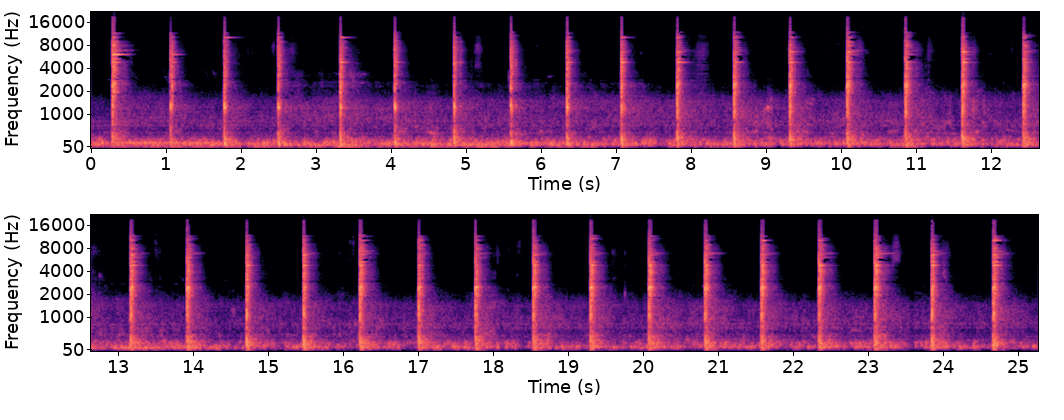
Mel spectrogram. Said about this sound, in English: Others mentioned national events that had garnered a lot of attention as to who they were honoring, who they were remembering as they were swinging the hammer and beating the gun.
